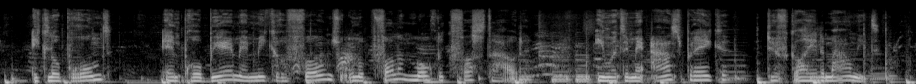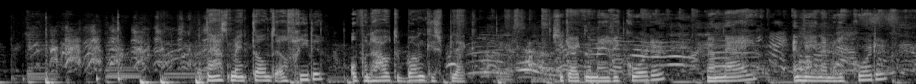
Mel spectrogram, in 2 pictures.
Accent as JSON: {"language": "Dutch", "country": "Suriname", "said": "als Surinamers iets brengen, een verhaal, dan zijn andere Surinamers super kritisch."}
